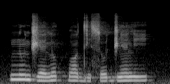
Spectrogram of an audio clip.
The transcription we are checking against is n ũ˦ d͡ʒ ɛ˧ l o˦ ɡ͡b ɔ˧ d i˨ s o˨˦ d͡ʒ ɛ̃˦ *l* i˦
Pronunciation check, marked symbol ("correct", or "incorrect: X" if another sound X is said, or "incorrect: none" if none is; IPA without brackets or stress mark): correct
